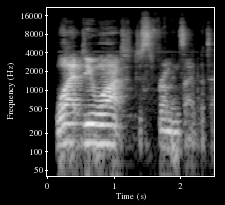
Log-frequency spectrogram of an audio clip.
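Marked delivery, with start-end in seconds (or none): 0.1-1.2 loud, slow, drawn-out, gruff voice. Narrating a scene, a voice answers from inside a closed tent: gruff voice. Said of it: "and you hear a gruff voice".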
